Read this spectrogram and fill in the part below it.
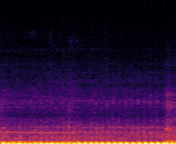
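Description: Motorcycle ridden slowly along a rough forest road on the way from Tripura to Mizoram, a steady low engine throb with a rhythmic pulsing beat and some clatter, close and loud, with no one talking.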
